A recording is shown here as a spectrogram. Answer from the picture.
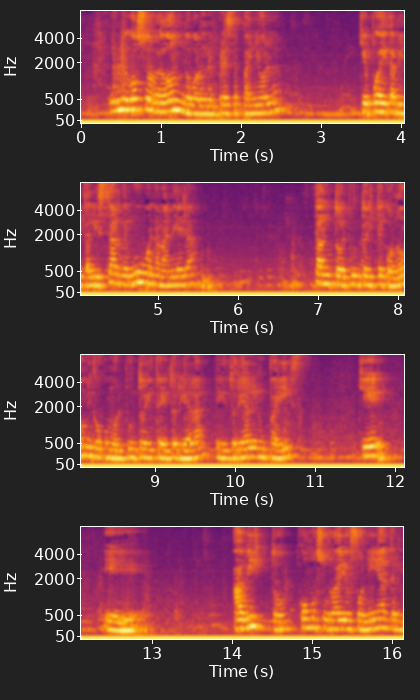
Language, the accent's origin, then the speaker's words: Spanish; Chile; Yo también tengo una radio y también soy afectada como chilena de esta concentración.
